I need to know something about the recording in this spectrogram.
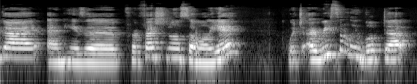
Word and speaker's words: sommelier: they're the new guy and he's a professional sommelier which i recently looked up am i pronouncing that right i believe so yeah that's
